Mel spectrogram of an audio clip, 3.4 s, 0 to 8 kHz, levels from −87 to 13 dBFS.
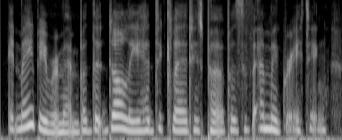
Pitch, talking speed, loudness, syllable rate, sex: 230 Hz, 210 wpm, -15 LUFS, 7.4 syllables/s, female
